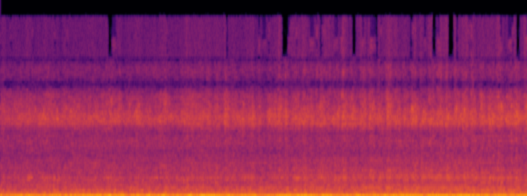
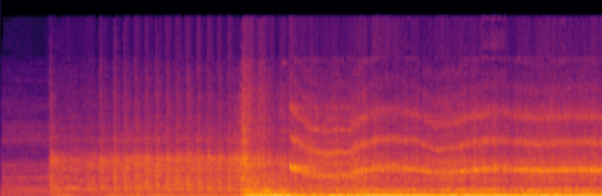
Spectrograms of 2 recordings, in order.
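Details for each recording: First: Truck after transmission rebuild with new torque converter and flex plate: steady, even low rumble with no knocks, misses or whine; idling smoothly and healthy. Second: Truck after dyno run, throttle body gasket just replaced: engine fires and settles, then a high wavering whine rises once charge pressure builds; suspected inside the transmission, not starter drag, unconfirmed.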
